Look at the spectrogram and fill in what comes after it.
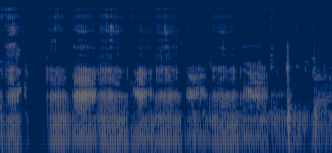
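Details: Tabby domestic cat purring loudly while staying on a treadmill: a steady, rhythmic rumbling purr in pulsing breaths about every second, with a brief click near the end.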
